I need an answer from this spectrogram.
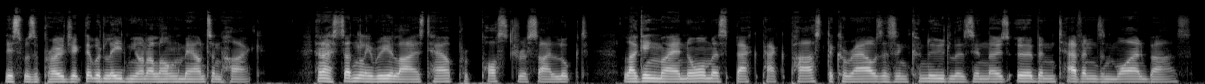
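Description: A man reading his own reflective, literary personal essay as scripted narration, in a measured way. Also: medium pitch, monotone, clean tone, no room sound, clean studio sound. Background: soft guitar music.

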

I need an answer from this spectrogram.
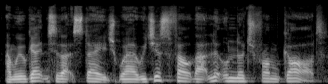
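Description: A man's voice: medium pitch, fairly quick. A middle-aged man from England preaching, telling anecdotes in a chatty, self-deprecating way. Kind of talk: sermon storytelling.

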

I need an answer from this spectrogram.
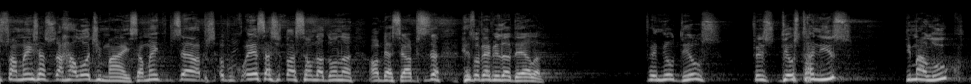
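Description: A man with a Brazilian Portuguese accent preaching a sermon, telling a lively story and then leading a slow prayer. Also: high voice, big-room sound. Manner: animated storytelling, turning slow and solemn in prayer. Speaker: pastor.

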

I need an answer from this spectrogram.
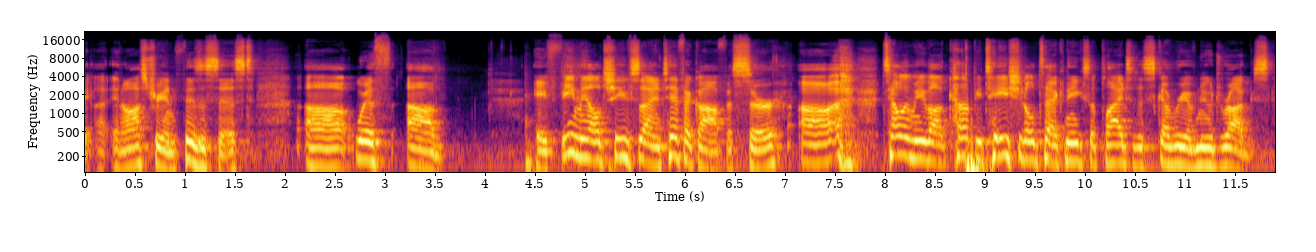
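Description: A man's voice: mid-range voice, sharp tone. A man speaking as a podcast host, moving between promotional reads and casual interview talk.

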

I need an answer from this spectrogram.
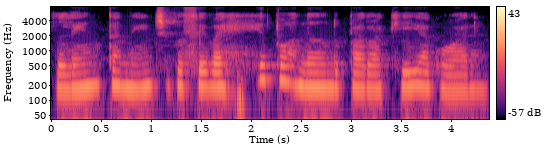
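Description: This is a woman leading meditation with a Brazilian accent, her tone steady and her pitch lowish. She speaks very slowly and calmingly, softly and breathily, close to a whisper, and there's a slight hiss or hum in the recording.

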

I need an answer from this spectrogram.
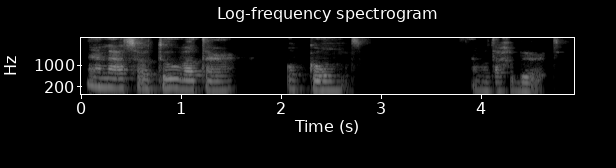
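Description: Speaking slowly, a woman guides a meditation with gentle, unhurried phrasing. Her voice is low and very even, soft and soothing, with a creak that creeps in as each phrase ends.

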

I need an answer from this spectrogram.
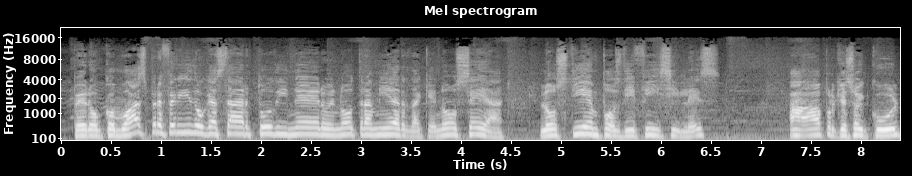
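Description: A man hosting a podcast, delivering a profane, scolding motivational rant and mocking his listeners. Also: high voice. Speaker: podcast host. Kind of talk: ranting motivational monologue.

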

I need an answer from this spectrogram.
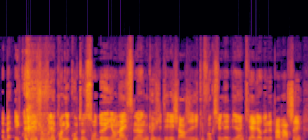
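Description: A woman speaks rapidly as she earnestly explains a point in a casual panel talk. Her voice sits at a mid pitch. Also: lively intonation, bright, forceful tone, breathy edge.

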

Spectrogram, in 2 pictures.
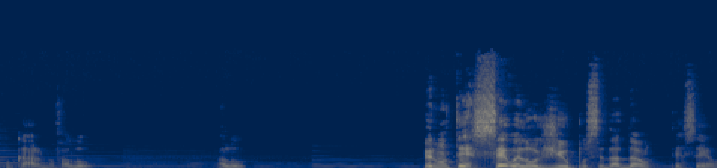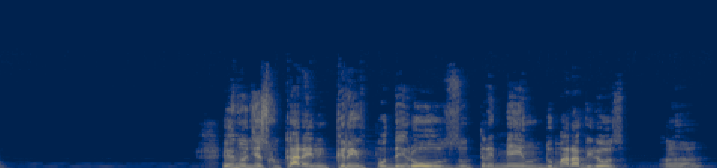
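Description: A man's voice: high voice, moderate pace, long pauses, soft background music. A Brazilian man preaching as a pastor, telling stories and firing rhetorical questions. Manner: animated storytelling, rhetorical questions. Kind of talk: sermon.

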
